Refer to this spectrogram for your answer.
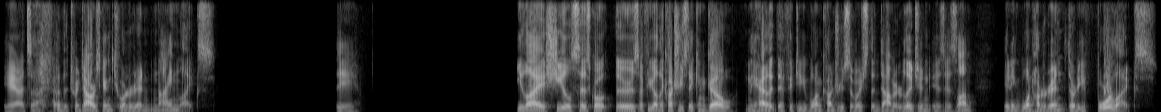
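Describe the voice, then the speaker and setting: An American podcaster from the Midwest reads posts and gives rambling, informal commentary on politics, speaking at normal speed with frequent pauses. His lowish voice is a little mellow, and the studio-quality recording has no echo.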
